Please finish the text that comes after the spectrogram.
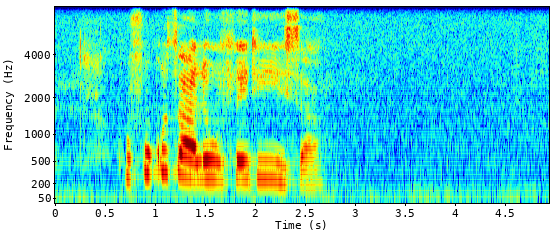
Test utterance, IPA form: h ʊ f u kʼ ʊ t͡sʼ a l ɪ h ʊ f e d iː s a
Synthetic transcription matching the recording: h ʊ f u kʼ ʊ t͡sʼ a l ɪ h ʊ f e d iː s a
